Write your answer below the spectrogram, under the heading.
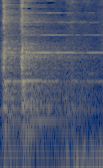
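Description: A doorbell rings with two quick, bright metallic strikes, the second right after the first, and its clear tones hang and slowly fade. No one speaks.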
